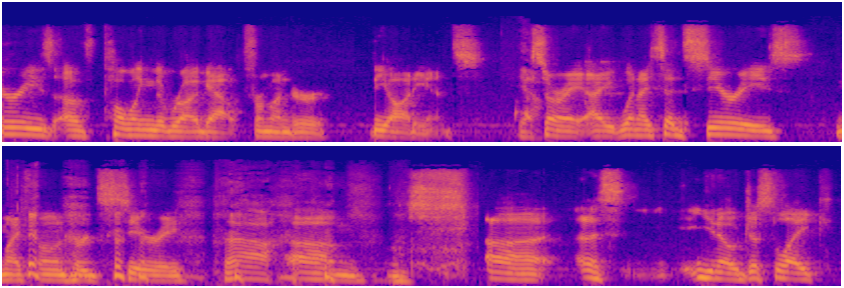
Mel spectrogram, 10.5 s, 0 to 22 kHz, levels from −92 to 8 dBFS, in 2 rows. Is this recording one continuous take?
no; 4 cuts; at 2.2 s, 3.1 s, 5.1 s, 8.2 s

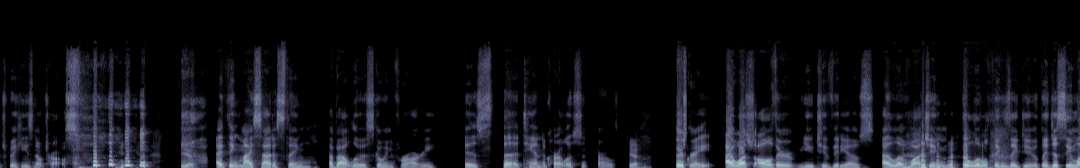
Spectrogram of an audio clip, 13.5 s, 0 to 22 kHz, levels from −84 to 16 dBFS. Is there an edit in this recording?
yes; 6 cuts; at 2.6 s, 6.2 s, 6.8 s, 7.8 s, 8.6 s, 9.0 s

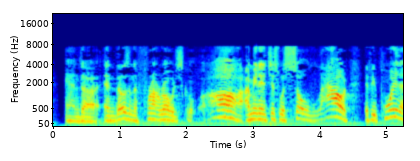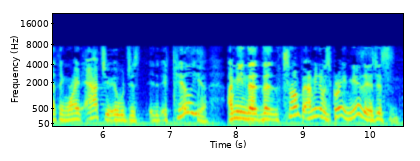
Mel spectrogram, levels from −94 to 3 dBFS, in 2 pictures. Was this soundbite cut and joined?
no; 0 cuts

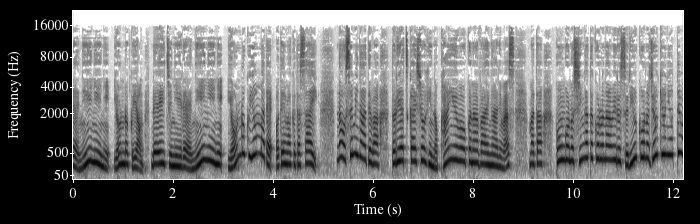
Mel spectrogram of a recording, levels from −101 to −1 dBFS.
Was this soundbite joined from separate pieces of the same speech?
yes; 1 cut; at 1.5 s

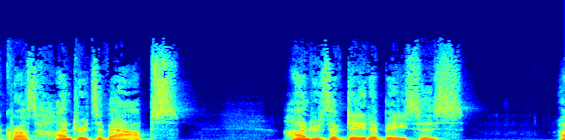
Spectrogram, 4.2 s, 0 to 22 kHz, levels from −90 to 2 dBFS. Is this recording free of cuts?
yes; 0 cuts

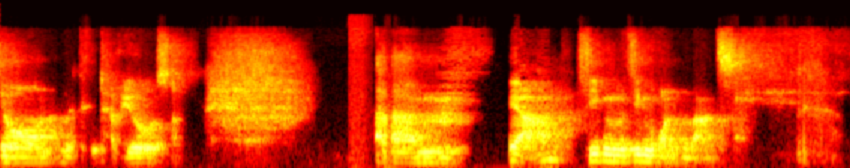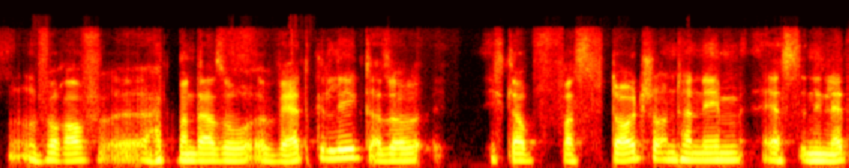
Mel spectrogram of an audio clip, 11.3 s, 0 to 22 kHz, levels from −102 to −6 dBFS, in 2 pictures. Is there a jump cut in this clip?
no; 0 cuts

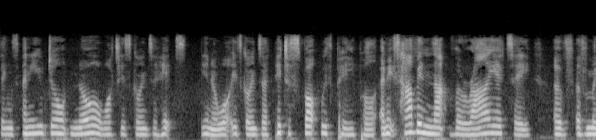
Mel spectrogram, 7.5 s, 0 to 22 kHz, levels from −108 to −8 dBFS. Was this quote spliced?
yes; 1 cut; at 3.4 s

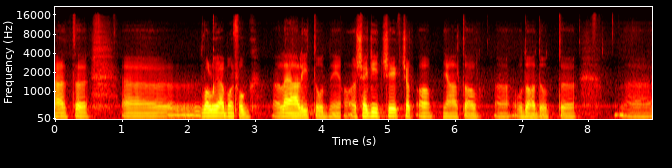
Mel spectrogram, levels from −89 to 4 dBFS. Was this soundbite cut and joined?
yes; 5 cuts; at 2.2 s, 2.7 s, 4.3 s, 5.4 s, 5.8 s

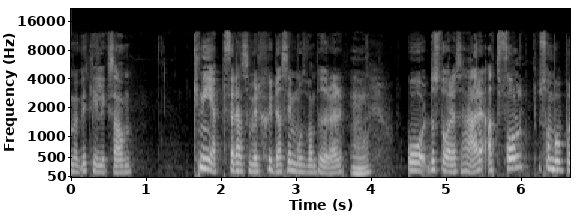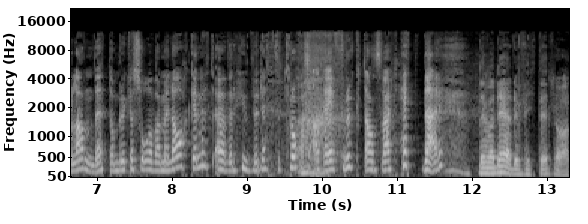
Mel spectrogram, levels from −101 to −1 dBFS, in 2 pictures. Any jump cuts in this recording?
no; 0 cuts

